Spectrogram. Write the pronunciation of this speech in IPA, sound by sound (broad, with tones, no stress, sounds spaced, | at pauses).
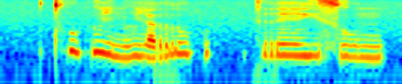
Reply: tʰ u˥˩ ʔ l i˩˦ n l i˩˦ a̯ r u˥˩ ʔ | k r eː˧ j s u˧ n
